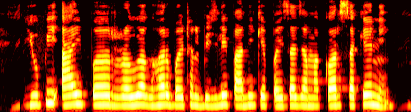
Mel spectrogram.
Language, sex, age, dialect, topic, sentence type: Bhojpuri, female, 25-30, Southern / Standard, banking, statement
